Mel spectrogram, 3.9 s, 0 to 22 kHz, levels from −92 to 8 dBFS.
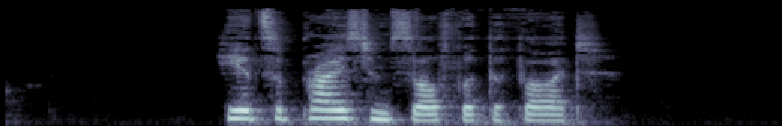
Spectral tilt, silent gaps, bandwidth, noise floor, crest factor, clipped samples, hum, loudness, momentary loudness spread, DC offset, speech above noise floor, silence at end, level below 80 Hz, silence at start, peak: -5 dB/octave; none; 16.5 kHz; -85 dBFS; 18 dB; under 0.1%; none; -17 LUFS; 9 LU; under 0.1%; 69 dB; 1 s; -60 dBFS; 1.15 s; -2 dBFS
